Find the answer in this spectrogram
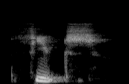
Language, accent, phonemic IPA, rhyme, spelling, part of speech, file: English, Southern England, /fjuːks/, -uːks, Fuchs, proper noun, LL-Q1860 (eng)-Fuchs.wav
- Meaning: A surname from German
